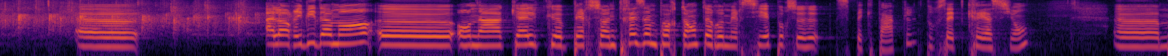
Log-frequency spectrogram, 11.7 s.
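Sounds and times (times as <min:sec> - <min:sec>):
audience applauding: 0:00.0 - 0:03.4
speech: 0:00.8 - 0:01.5, 0:02.6 - 0:10.4, 0:11.1 - 0:11.6.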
